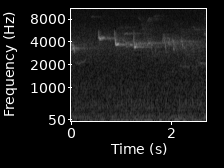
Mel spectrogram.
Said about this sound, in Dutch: Het is opgehouden met regenen en ja. De vogels melden zich weer. Ja, lekker hè. Nou, we horen roodborsten, we horen merel, ik hoor een vink, ik hoor net een zwarte specht, ik hoor een koolmees.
